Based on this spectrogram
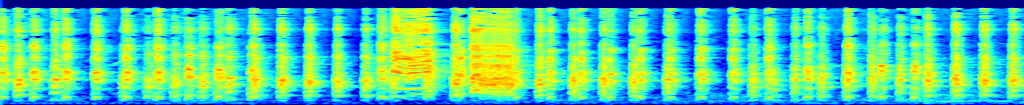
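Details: Hen calling to the rooster, used as a lure sound: rapid dry clucks about five per second, broken near the middle by a louder, drawn-out harsh call, then the steady clucking resumes.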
